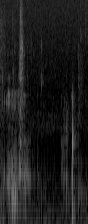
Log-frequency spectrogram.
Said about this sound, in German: Aber solange können die Leute dir beim Kauen zuhören.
